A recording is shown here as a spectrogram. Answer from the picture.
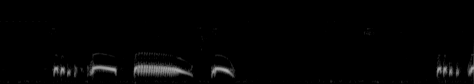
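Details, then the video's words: A trained lure spotted dove begins calling to a far-off rival. It gives one full phrase: rapid stuttered notes, a short coo, a long drawn-out arched coo and a brief final coo. The next phrase begins at the end. "pikat terkukur) burung ajaran sudah mulai manggil lawan jauh"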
